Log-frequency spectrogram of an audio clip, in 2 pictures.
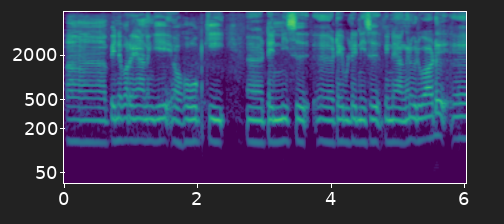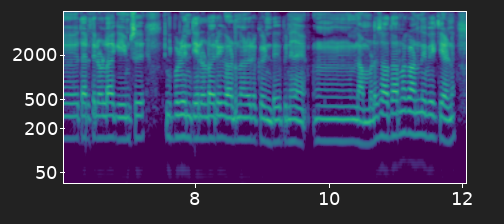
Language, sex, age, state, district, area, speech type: Malayalam, male, 45-60, Kerala, Kozhikode, urban, spontaneous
